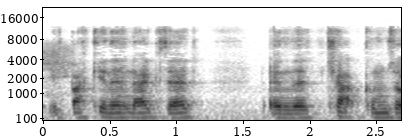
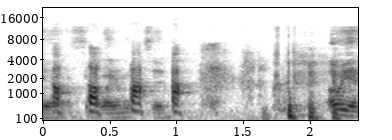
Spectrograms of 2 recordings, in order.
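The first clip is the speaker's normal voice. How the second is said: ordinary talk, nothing marked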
